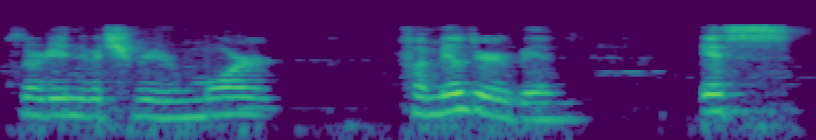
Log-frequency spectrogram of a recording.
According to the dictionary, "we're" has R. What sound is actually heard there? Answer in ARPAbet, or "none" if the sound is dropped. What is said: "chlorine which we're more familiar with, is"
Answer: R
